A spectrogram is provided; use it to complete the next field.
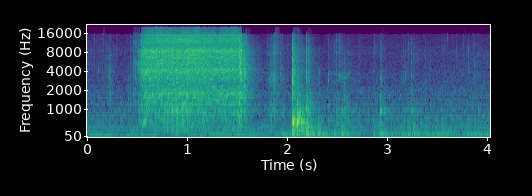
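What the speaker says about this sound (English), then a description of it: "I'm going to take off the 2 screws there." A power drill unscrewing screws from a ZD Racing Thunder B-10E RC car, one loud sustained whir of about a second followed by a short second burst, close up with no talking.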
